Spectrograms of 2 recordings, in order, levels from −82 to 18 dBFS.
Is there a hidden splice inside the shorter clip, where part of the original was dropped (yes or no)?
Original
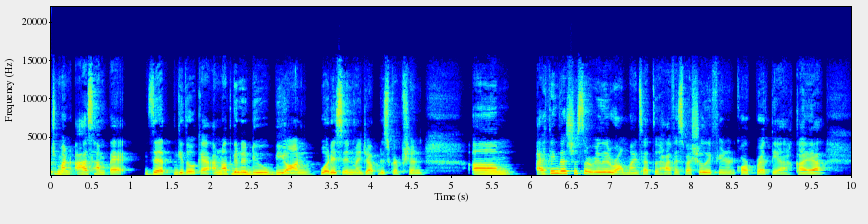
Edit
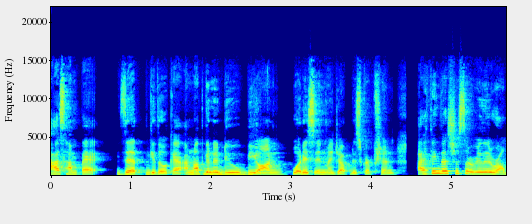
yes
